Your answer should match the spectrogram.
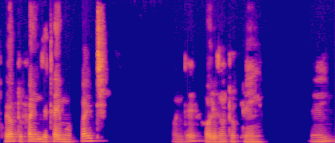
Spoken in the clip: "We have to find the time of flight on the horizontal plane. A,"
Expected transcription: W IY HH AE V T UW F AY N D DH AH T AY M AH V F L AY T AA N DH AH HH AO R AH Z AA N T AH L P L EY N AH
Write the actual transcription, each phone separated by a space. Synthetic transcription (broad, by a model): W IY HH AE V T UW F AY N D DH AH T AY M AH V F AY T AA N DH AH HH AO R AH Z AA N T AH L P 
